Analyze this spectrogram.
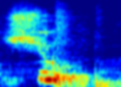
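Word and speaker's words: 叔: For uncle, we have shu, S-H and U, shu.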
